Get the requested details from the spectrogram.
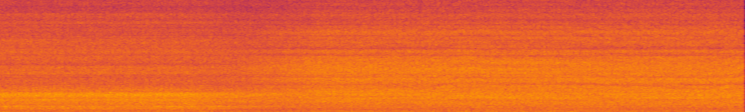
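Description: A milling machine motor hums steadily.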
